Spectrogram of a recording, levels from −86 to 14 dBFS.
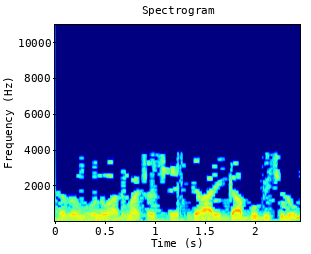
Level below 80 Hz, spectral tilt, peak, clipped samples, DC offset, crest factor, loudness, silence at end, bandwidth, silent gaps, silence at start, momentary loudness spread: -40 dBFS; -11.5 dB/octave; -4 dBFS; under 0.1%; under 0.1%; 16 dB; -21 LUFS; 0 s; 4 kHz; none; 0 s; 6 LU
